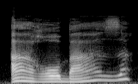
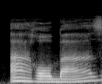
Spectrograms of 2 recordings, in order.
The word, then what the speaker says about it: arobas: the other one so officially we called it arobas arobas okay but then well let's be honest we can hear many French people or French speaking people using this at okay uh but then the French of course at all right uh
